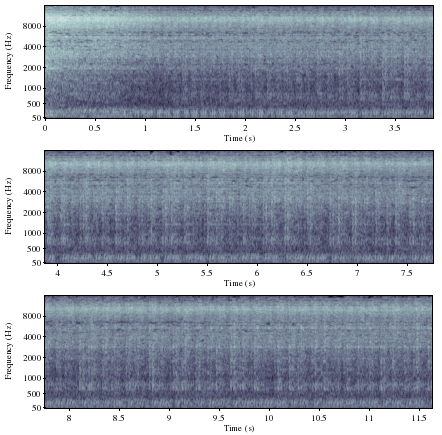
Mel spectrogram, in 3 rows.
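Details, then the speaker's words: Yamaha XJ550 motorcycle warm after carb cleaning and choke off: steady, even idle with a soft mid-pitched exhaust beat, no hunting or surging; slightly smoky from carb cleaner, idle judged a touch low; normal warm idle. "There, you can see it's warming up, you can hear it. It's revving very strong."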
